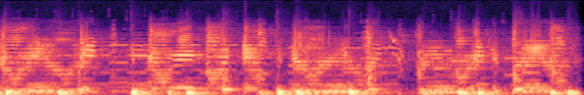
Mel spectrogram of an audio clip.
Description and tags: fun funk live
